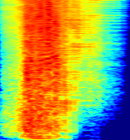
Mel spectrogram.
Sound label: Melee Whoosh; Warframe; Sentients; Sentient Trooper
